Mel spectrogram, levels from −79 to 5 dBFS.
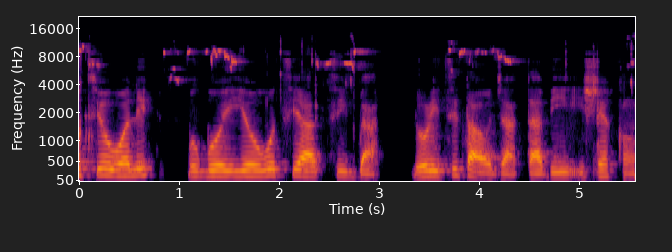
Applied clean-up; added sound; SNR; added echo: neural mask model Resemble Enhance denoiser.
